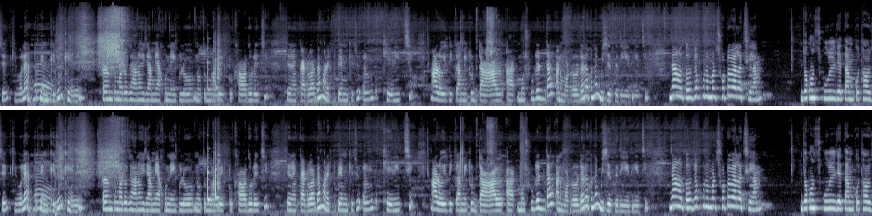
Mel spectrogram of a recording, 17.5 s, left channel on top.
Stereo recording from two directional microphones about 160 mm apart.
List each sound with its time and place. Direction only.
0.3 s speech: 5° right (ahead or behind)
4.1 s speech: 70° right (ahead or behind)
4.7 s speech: 15° right (ahead or behind)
